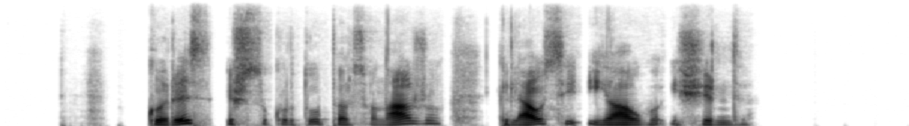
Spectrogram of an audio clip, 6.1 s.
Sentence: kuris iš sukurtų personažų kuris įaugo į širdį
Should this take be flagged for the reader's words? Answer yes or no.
yes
